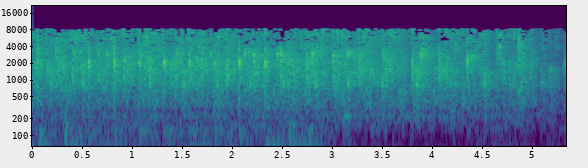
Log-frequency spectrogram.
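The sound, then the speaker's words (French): An audience applauds steadily after two speakers are thanked, marking the end of the first part of the session, a dense wash of many hands clapping at once that holds at an even, moderate level for about five seconds before easing slightly at the end. “Voilà, cet applaudissement marque la fin de la première partie et nous pouvons entrer dans notre débat.”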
